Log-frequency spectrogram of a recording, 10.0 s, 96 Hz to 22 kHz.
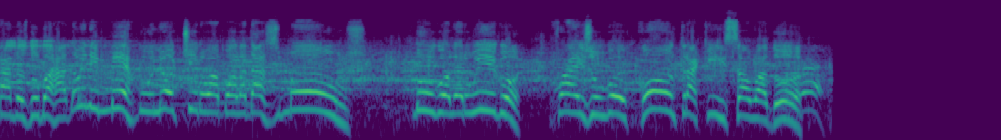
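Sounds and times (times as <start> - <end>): football commentator's voice: 0.0 - 8.4.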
